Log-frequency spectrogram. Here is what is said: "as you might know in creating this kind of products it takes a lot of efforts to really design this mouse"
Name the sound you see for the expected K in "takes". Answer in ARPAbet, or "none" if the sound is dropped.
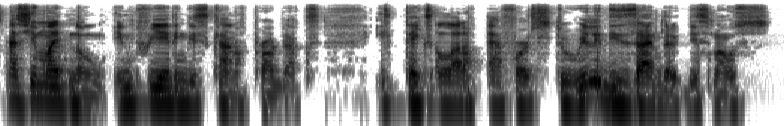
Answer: K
